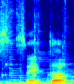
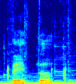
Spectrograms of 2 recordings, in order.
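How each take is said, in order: First: The z sounds like s. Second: The z sounds like th. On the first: "pronounced as the English S" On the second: "in Spain, they may pronounce it as a T H sound"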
